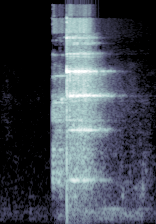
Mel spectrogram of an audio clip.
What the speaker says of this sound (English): metal straw in the glass is not cute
